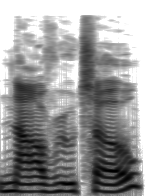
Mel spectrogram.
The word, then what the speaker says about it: Naruto: have to continue on with these dates it's pronounced Naruto I'll remember that and some people saying that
